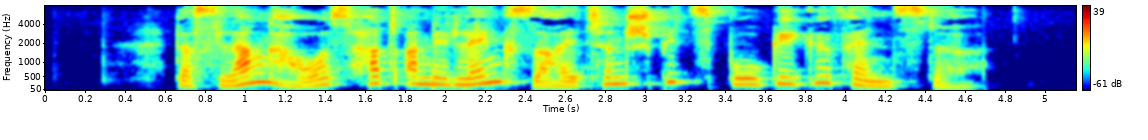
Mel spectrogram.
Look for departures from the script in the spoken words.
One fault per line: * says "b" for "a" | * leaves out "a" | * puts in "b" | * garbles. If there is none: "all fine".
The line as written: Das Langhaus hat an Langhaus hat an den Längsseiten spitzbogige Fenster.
* leaves out "Langhaus hat an"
